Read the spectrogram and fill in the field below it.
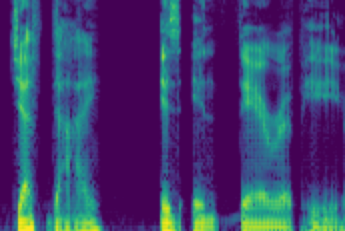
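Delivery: hushed gossip whisper; soft secretive gossip; mock whisper. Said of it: "he's even whispering it".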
